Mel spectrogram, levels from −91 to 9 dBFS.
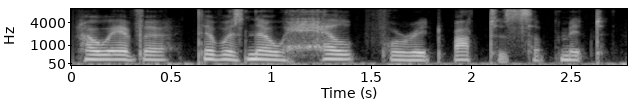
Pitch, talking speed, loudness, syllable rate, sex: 195 Hz, 215 wpm, -18 LUFS, 5.6 syllables/s, female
